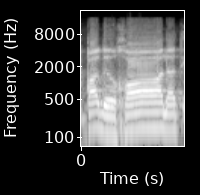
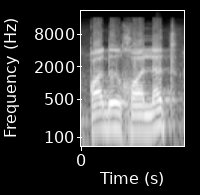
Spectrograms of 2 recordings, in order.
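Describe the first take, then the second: First: قد خالت with the vowel of خا dragged long; wrongly stretched kha. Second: قد خالت with short, even vowels; unstretched kha. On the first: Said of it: "اس طرح نہیں پڑھنا". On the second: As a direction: keep both kha and lam short in خالت. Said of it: "خا کو نہیں کھینچنا". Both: Shown as a demonstration.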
